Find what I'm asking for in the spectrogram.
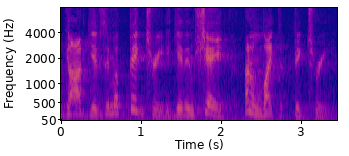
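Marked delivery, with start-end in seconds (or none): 2.3-3.3 low, soft sulky grumble; mock pout, dropping low and quiet. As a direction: mutter it like a sulking child. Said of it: "as he's sitting there pouting".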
